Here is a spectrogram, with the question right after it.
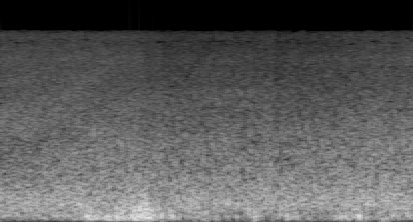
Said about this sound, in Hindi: तो ये है वाटरफॉल जो बिल्कुल कैंपिंग एरिया के पास में है।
